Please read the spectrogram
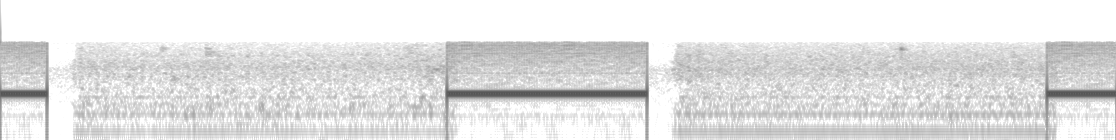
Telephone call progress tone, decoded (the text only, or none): ringback tone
